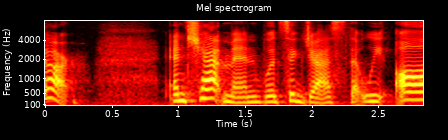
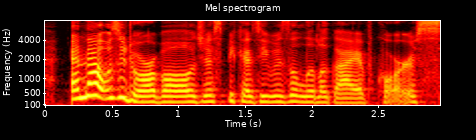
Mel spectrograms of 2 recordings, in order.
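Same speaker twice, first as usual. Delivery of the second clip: usual speaking voice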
